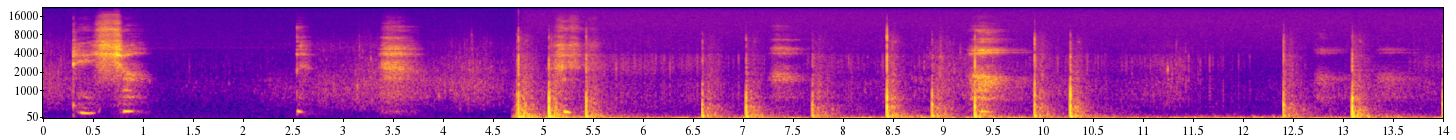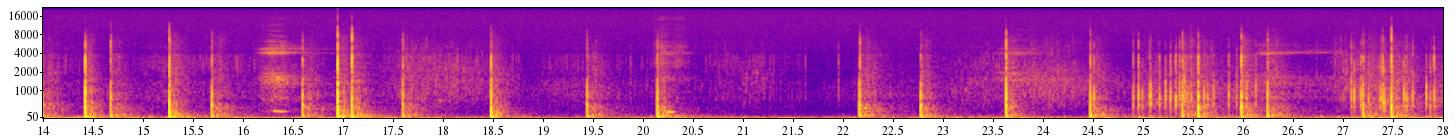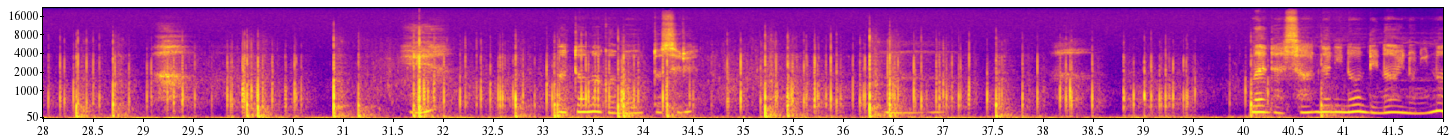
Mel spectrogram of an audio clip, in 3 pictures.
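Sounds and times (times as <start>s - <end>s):
speech: 0.3s - 1.0s, 33.5s - 34.6s, 40.1s - 41.9s
fireworks bursting at a fireworks festival: 4.1s - 41.4s.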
